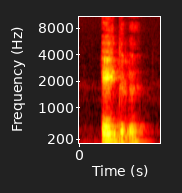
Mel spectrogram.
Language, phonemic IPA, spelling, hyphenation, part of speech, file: Dutch, /ˈeː.də.lə/, edele, ede‧le, adjective / noun, Nl-edele.ogg
- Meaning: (adjective) inflection of edel: 1. masculine/feminine singular attributive 2. definite neuter singular attributive 3. plural attributive; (noun) noble, nobleman, aristocrat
